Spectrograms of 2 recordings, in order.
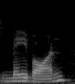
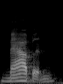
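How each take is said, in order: First: It uses the common American pronunciation. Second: It uses the original, non-American pronunciation. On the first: The speaker calls it wrong. "we in America here ha- often uh, pronounce this Mabon" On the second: The speaker calls it right. "the word is correctly pronounced Mabon"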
